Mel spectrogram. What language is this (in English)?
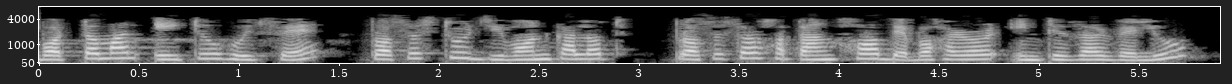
Assamese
